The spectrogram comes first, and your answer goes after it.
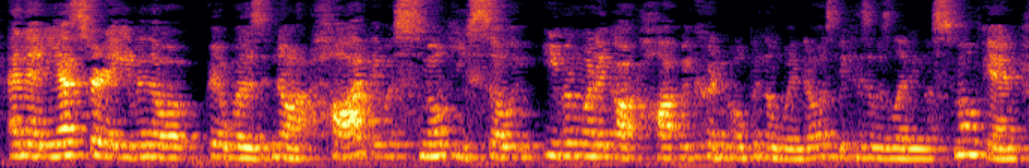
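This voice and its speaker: A woman's voice: medium pitch, steady tone, quick pace, fairly bright tone, a little hiss or hum. A young woman with a cold, sounding stuffed up and a bit nasal, chatting loosely with many fillers as she hosts a clothing try-on live stream from home. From Canada. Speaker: boutique live-stream host. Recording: echoey room, mic at a distance.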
